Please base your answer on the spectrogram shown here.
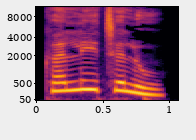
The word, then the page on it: ಕುಲಾಚಲ: kulācala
